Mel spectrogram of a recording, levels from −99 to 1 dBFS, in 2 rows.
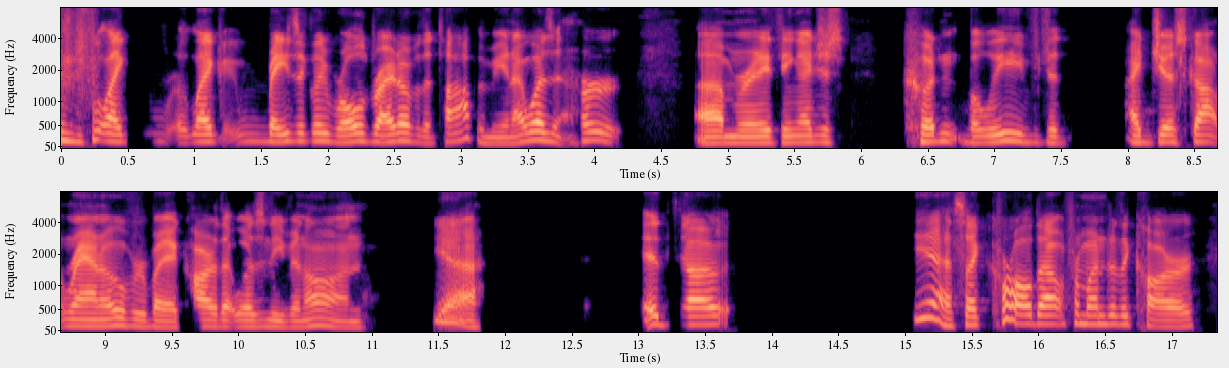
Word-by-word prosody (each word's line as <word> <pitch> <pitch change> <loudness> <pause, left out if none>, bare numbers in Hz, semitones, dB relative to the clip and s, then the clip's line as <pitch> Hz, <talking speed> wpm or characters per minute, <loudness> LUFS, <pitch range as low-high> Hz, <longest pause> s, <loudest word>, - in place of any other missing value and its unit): f 150 - -6
like 165 -5 +3 0.2
r 160 -4 -13
like 155 0 +3 0.3
basically 170 +2 +2
rolled 160 +2 +1
right 150 +3 +5
over 170 -5 +2
the 125 - -5
top 165 - -3
of 130 - -10
me, 120 0 -5
and 125 - -4
I - - +2
wasn't 180 -3 +1
hurt, 180 -4 -2 0.6
um, 130 +1 +3
or 135 - +2
anything, 135 +1 +1
I 145 - +4
just 140 -1 -4 0.4
couldn't 160 0 -1
believe 145 +1 -2
that 135 -1 -5 0.5
I 140 - +2
just 145 +1 +1
got 150 -1 +1
ran 145 -1 +4
over 150 -2 -2
by 135 -1 0
a 125 -1 +3
car 140 +1 +1
that 140 - -1
wasn't 135 0 -4
even 130 0 -4
on 130 -6 -2 0.5
Yeah. - - +1 1.2
It's 180 0 -1
uh 180 +1 +3 1.4
Yeah, 305 - +1
so, 155 +4 0
I 170 - +2
crawled 195 +3 +2
out 190 -1 +3
from 205 -2 -5
under 185 0 -1
the 185 0 -3
car, 135 -3 -1
150 Hz, 165 wpm, -22 LUFS, 140-170 Hz, 1.4 s, right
